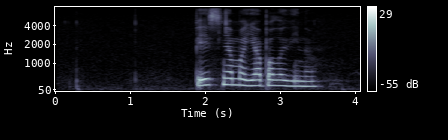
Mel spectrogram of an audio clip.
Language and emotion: Russian, neutral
